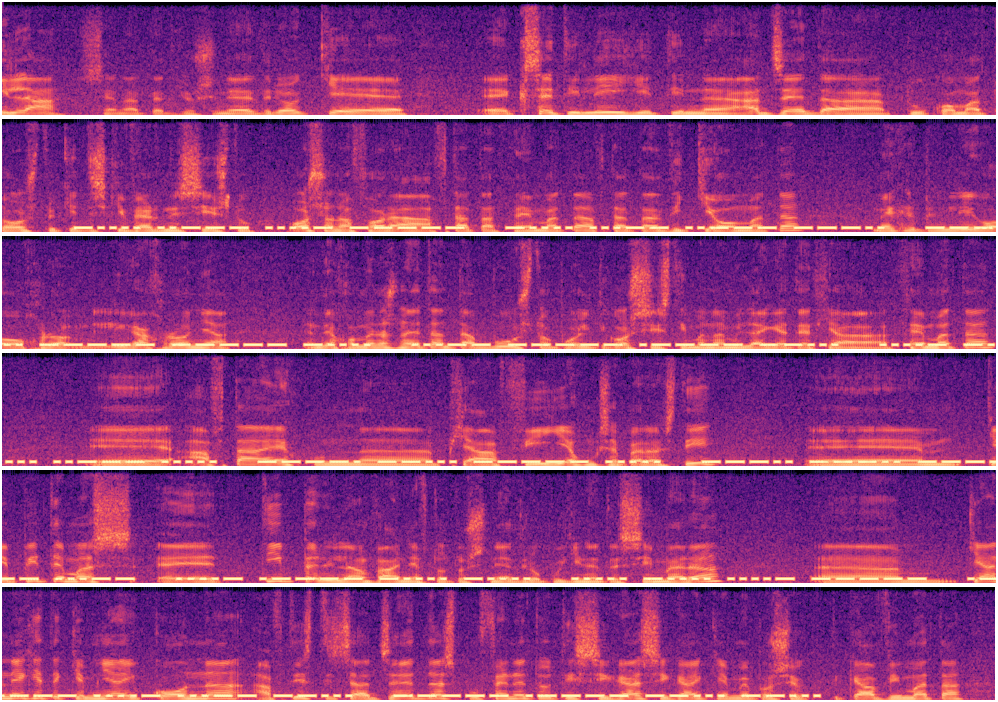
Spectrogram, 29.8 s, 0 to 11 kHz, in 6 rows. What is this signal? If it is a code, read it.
Morse code, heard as a keyed tone, machine-sent, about 40 wpm, 450 Hz. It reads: 6240 6328 8006 3017 4625 9705 8803 4166 5640 1437 0177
